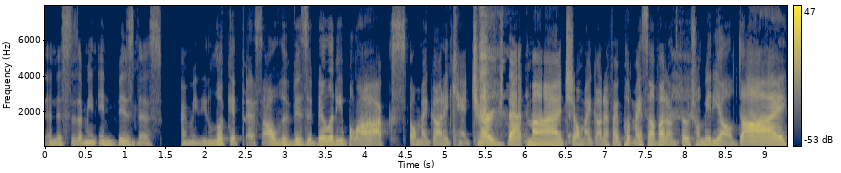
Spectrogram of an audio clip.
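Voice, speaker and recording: A woman talks at a fairly quick pace with hardly any pauses, her pitch very deep and low, with vocal fry. The recording is very clean, the background silent. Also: ordinary pitch variation. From Canada. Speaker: business coach and author. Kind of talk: interview.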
